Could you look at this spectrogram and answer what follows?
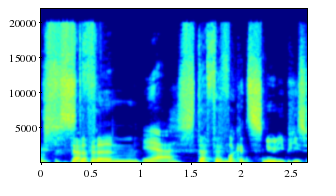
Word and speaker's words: Stephen: your parents are dumb because PH is a F sound, not a V sound. So really, That's they're right. pronouncing it So wrong. it's like Stephen.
